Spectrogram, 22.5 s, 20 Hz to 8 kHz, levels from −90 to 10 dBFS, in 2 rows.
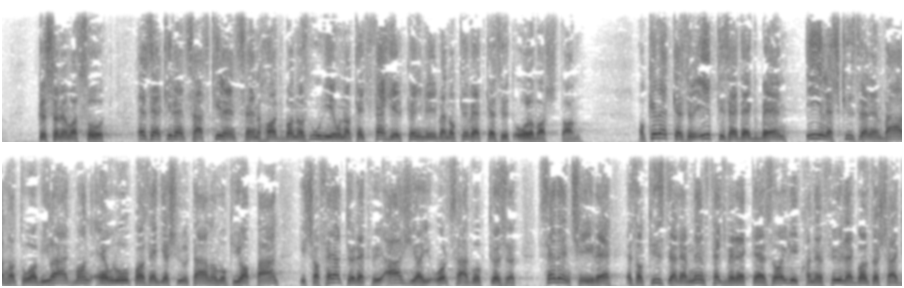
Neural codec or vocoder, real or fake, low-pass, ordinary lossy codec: none; real; 7.2 kHz; none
